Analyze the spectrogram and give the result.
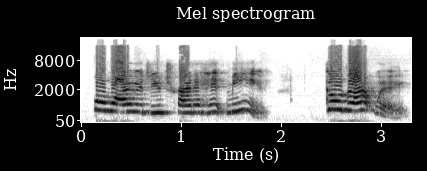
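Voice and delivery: laughing voice. A game master voices a laughing voice in a player's head, laughing voice. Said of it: "you hear this laughing voice in your head again say".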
